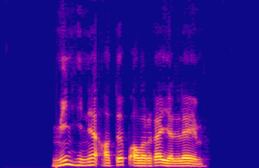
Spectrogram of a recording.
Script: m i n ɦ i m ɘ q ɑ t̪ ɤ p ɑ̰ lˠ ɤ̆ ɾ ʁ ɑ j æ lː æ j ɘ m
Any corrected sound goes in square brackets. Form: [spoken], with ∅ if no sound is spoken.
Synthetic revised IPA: m i n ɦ i [n] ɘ [ʔ] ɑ t̪ ɤ p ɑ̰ lˠ ɤ̆ ɾ ʁ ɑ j æ lː æ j ɘ m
